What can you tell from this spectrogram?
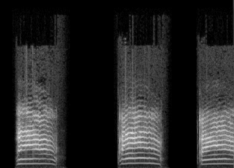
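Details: A cat gives three long, steady meows, each over half a second, flat in pitch with a slight droop at the end. They are separated by short silences in a clean, quiet recording.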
